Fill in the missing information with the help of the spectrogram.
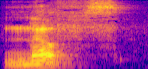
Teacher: دو زیر کی تنوین کو وقف میں ہم نے ساکن کر دینا ہوتا ہے، یعنی جزم سے بدل دیں گے تو یہ بن جائے گا نون فا سین زبر نفس.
